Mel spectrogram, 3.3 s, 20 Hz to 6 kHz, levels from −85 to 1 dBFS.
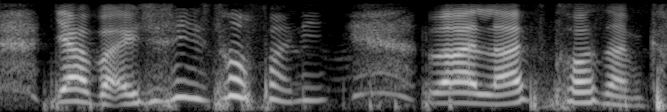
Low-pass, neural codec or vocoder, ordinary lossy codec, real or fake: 5.4 kHz; none; none; real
